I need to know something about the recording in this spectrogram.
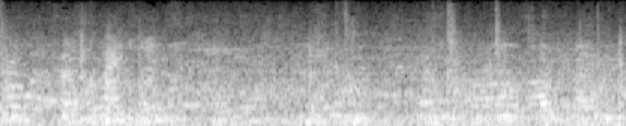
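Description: Indistinct voices of people talking, not close to the microphone, over a steady low background rumble.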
